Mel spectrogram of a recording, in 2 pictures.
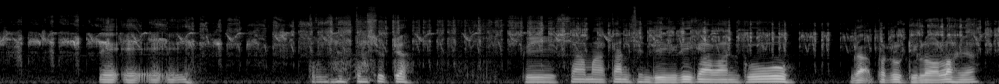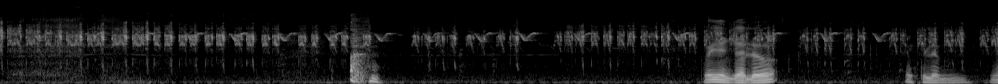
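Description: A bird gives loud, harsh, repeated calls close by.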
